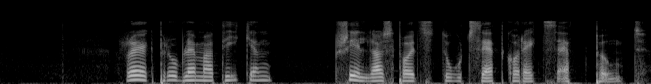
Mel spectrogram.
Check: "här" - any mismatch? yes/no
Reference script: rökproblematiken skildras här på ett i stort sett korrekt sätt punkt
yes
